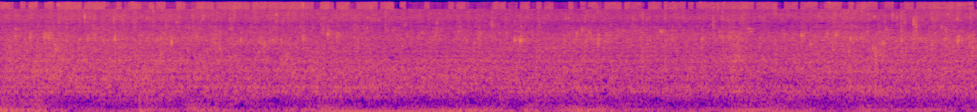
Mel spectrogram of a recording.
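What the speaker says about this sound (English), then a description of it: "these babies are gonna just fry up here" Meatballs fry in oil in a Starfrit copper non-stick pan, giving a steady, dense sizzle with faint crackles and pops, continuous and close, with no talking.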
